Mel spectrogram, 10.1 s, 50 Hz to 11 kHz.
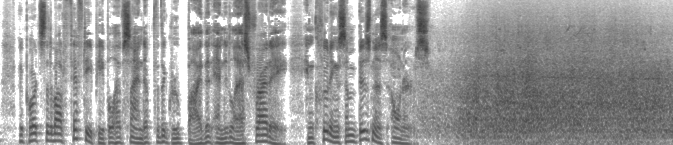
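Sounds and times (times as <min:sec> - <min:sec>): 
speech: 0:00.0 - 0:07.2
airplane flying low overhead with jet roar: 0:06.4 - 0:10.0.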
